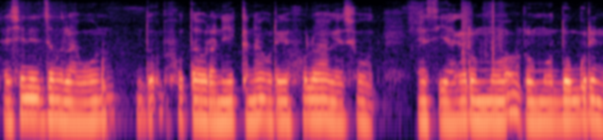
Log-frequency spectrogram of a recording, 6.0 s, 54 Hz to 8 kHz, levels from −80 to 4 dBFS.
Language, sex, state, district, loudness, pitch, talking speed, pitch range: Chakma, male, Tripura, Dhalai, -17 LUFS, 110 Hz, 180 wpm, 105-115 Hz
